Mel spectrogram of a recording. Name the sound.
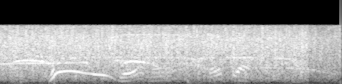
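applause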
